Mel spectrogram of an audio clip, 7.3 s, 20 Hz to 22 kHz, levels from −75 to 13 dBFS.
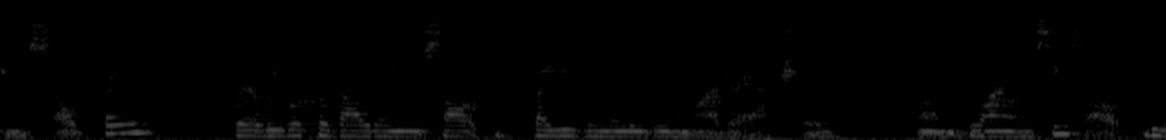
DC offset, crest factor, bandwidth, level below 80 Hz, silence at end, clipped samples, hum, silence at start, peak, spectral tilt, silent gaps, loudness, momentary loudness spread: under 0.1%; 14 dB; 19.5 kHz; -74 dBFS; 0 s; under 0.1%; none; 0 s; -44 dBFS; -4.5 dB/octave; none; -59 LUFS; 7 LU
